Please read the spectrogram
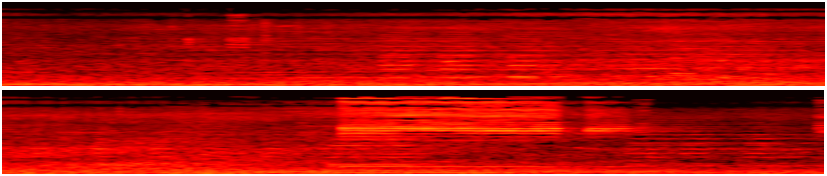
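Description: Street traffic with a steady low rumble of passing vehicles. A vehicle horn sounds for about a second past the middle, and a fainter toot comes about two seconds in.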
